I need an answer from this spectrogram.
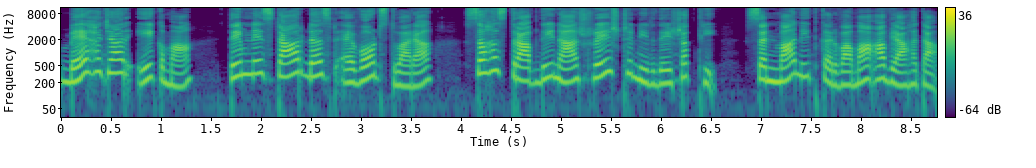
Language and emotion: Gujarati, neutral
